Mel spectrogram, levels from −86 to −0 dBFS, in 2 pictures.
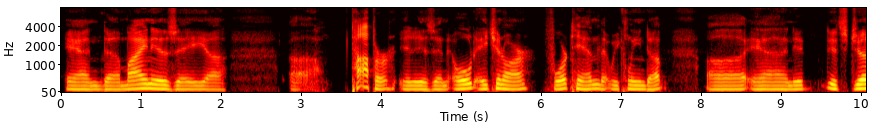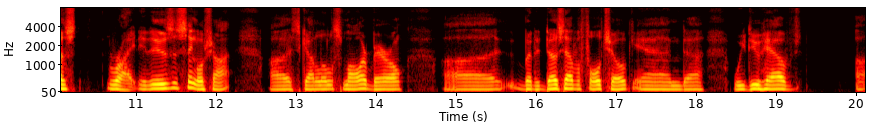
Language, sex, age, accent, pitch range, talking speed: English, male, 50-69, American, 130-145 Hz, 150 wpm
